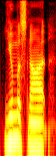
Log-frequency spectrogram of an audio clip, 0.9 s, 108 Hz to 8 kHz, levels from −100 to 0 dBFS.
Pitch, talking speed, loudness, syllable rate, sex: 140 Hz, 210 wpm, -15 LUFS, 5.0 syllables/s, male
